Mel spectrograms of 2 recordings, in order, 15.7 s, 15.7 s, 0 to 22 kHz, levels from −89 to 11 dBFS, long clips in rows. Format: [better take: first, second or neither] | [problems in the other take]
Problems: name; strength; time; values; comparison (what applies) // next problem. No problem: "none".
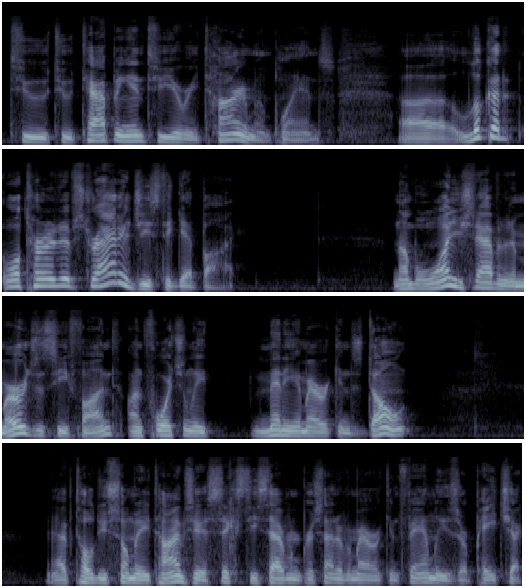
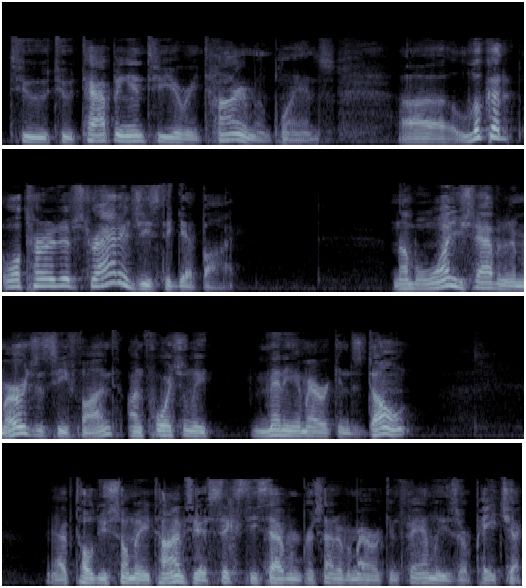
first | garbled, watery; badly; nothing above 7.5 kHz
